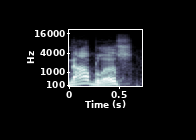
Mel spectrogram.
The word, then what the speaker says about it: Nablus: and children as a matter of fact in Nablus and why it's called novelist's is because the the arabs can't pronounce a p it's it was Neapolis Neapolis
